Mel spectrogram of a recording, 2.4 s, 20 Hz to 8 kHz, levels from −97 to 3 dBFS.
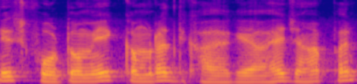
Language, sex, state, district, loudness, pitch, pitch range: Hindi, male, Uttar Pradesh, Jalaun, -20 LUFS, 125 Hz, 110-145 Hz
